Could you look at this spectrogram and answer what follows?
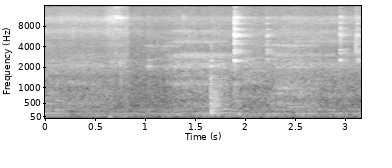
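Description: A spoon scoops coriander rice from a cooking pan into a serving bowl, giving faint, sparse metallic clinks and scrapes spread out irregularly at low volume, close by with no talk.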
